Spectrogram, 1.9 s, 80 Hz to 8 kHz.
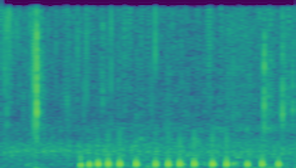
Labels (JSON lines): {"label": "biophony, pulse", "recorder": "SoundTrap 500"}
